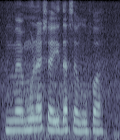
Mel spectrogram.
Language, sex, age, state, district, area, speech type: Urdu, female, 45-60, Bihar, Khagaria, rural, spontaneous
